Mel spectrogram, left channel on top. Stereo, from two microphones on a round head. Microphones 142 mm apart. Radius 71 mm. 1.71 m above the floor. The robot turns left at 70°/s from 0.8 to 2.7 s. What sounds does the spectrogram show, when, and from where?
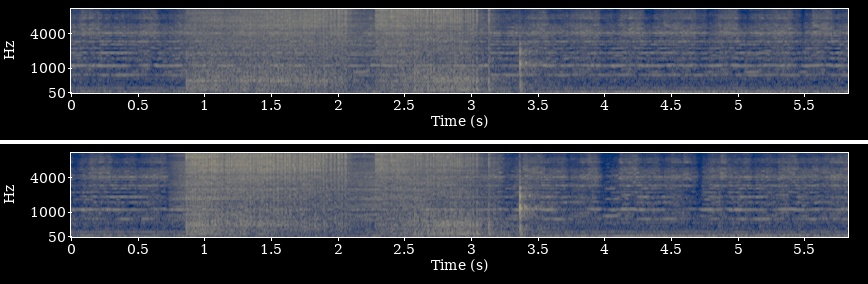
0.9 s crushing: 70° right, 1.1 m; by 3.2 s 160° left, 1.1 m
3.4 s chopping: 30° right (ahead or behind), 0.8 m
